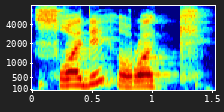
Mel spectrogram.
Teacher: کاف کیا ہے؟ حرف شدہ محموسہ ہے، ٹھیک ہے، اس میں ہمس کی صفت بھی ہے اور شدت بھی ہے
